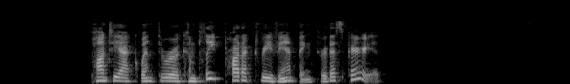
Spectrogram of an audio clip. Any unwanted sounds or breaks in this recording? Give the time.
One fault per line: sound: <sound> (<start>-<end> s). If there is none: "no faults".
no faults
